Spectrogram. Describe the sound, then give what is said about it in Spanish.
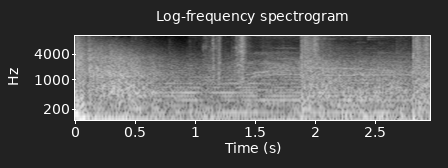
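A volley of sharp gunshots cracks out in quick succession as three rookie shooters open fire together, a few loud bursts standing out above a low, steady hum. “En total se hicieron 4 disparos en menos de 10 segundos”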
